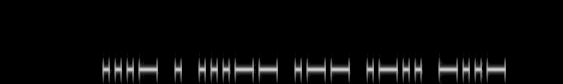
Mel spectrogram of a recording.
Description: Morse code, heard as a keyed tone, about 20 wpm, 700 Hz. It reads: VE3WLX
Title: 2023 POTA Activator Call Signs - 20wpm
